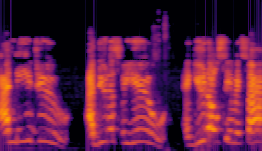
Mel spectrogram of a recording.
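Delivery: high, hurt, pleading cry.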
